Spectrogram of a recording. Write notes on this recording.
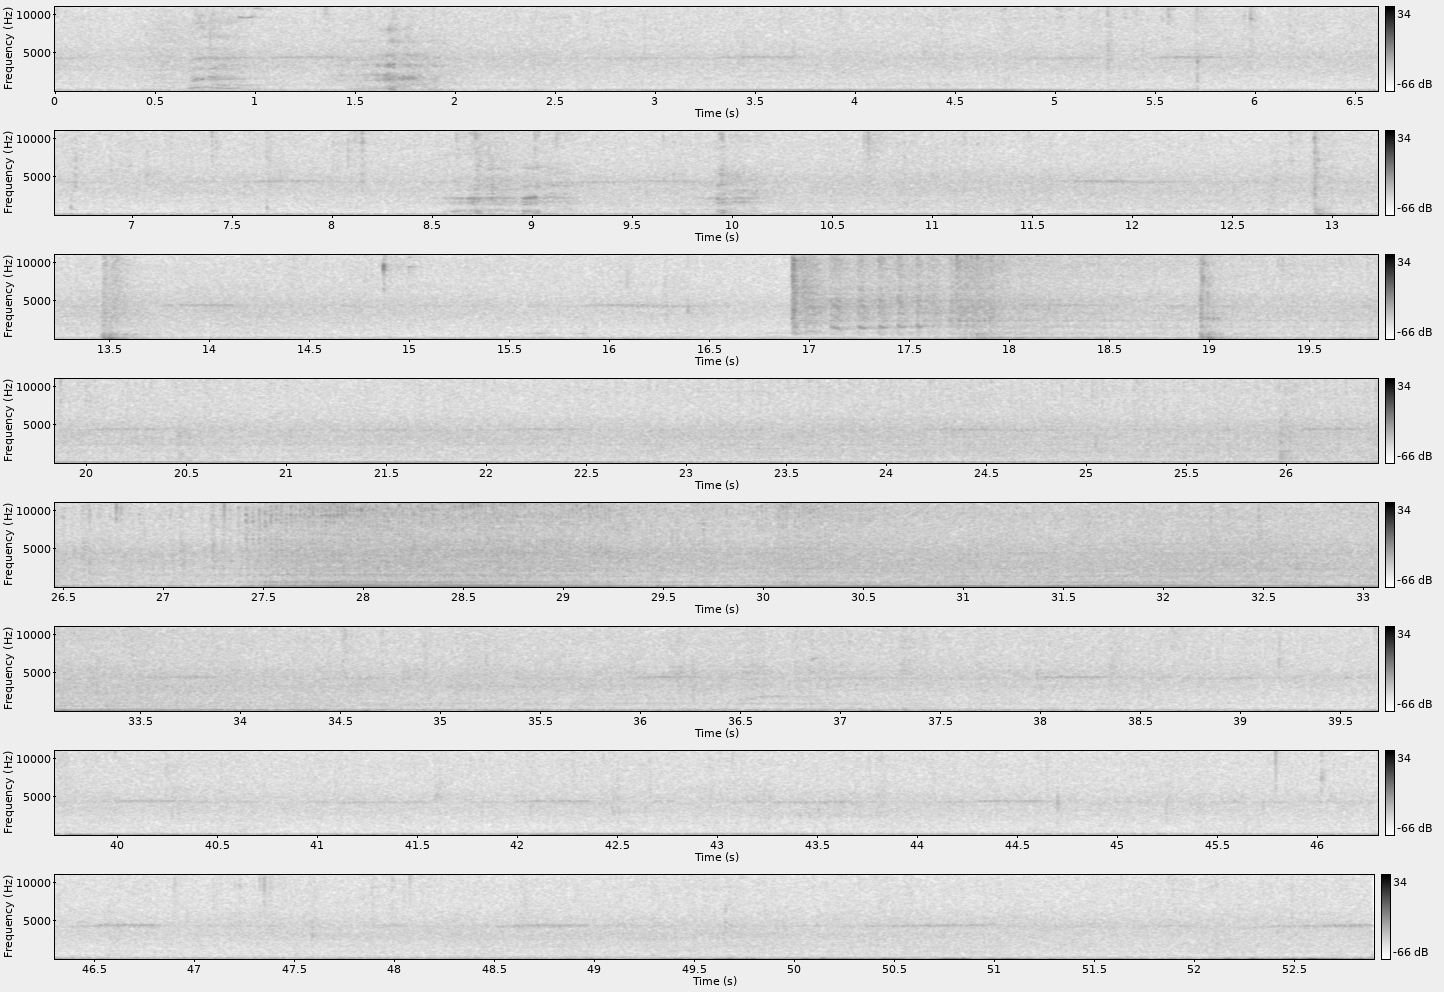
Rainy evening in Trenton, cars driving by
